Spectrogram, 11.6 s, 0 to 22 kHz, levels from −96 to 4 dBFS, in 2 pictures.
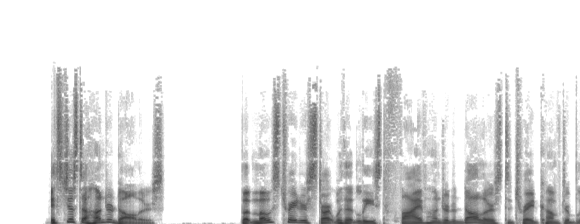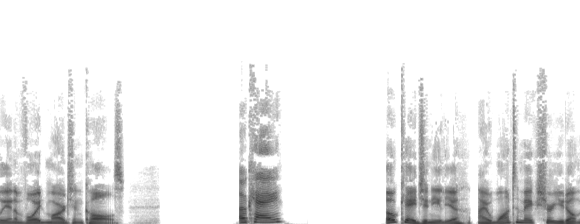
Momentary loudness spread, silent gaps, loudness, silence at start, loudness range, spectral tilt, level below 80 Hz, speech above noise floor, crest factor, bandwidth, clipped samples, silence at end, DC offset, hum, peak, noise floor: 6 LU; 7.40-8.13 s, 8.87-9.61 s; -25 LUFS; 0.5 s; 3 LU; -5 dB/octave; -54 dBFS; 49 dB; 20 dB; 15.5 kHz; under 0.1%; 0 s; under 0.1%; none; -6 dBFS; -74 dBFS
